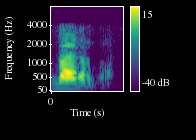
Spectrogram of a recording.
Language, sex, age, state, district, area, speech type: Gujarati, male, 45-60, Gujarat, Ahmedabad, urban, conversation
